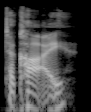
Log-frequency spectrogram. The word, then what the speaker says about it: Takei: It is pronounced Takei, but Bill has always said Takei.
